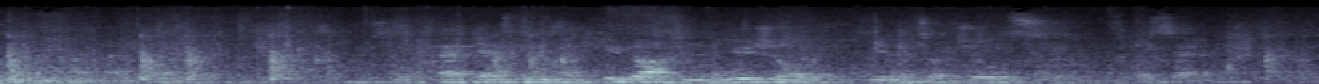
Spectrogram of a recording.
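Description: A man speaks in a large echoing room.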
